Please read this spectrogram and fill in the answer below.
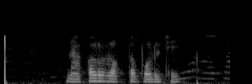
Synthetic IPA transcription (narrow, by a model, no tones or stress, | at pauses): nakɔɾuɾɔk̚t̪ɔpɔɽut͡ʃʰe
